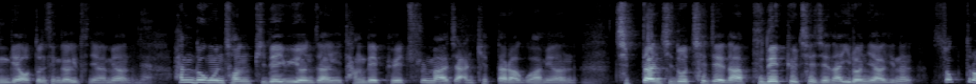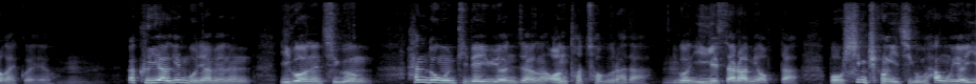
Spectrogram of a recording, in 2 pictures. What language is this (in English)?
Korean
